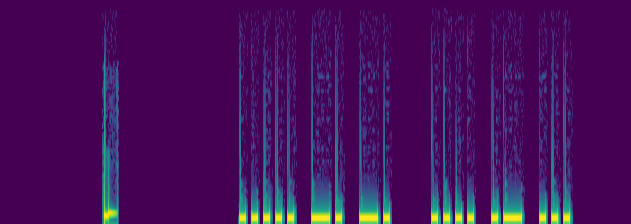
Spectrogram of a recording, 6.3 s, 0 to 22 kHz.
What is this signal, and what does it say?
Morse code, heard as a keyed tone, about 20 wpm, 700 Hz. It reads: 5NN HAS
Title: Ontario QSO Party Exchange 20wpm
